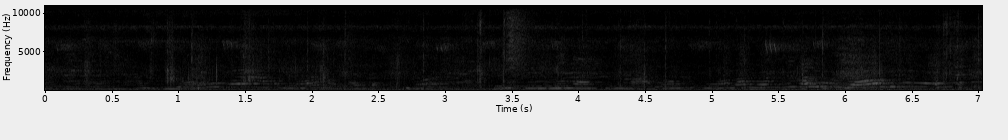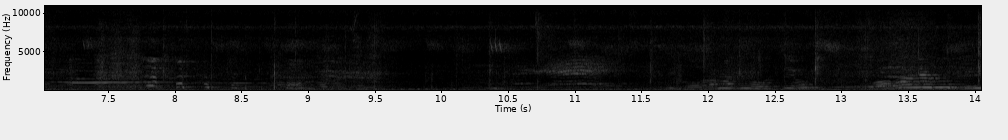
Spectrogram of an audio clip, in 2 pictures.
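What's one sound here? Women talk and call out at a distance outdoors.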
